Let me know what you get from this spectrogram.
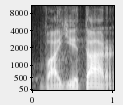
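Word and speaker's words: וַיֶּעְתַּר: cuando yo he dicho vayetar, significa orar porfiadamente, insistentemente. En el mismo versículo, cuando dice, y aceptó el Señor, ¿lo veis? Es la misma palabra, pero se pronuncia de una forma diferente, vayater.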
